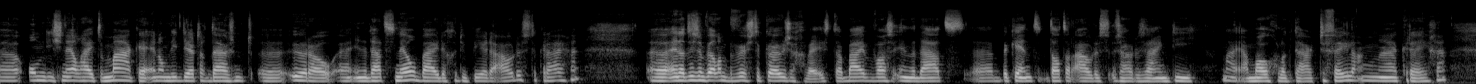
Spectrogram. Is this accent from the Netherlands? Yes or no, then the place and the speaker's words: yes; Friesland, Netherlands; Ik kom natuurlijk zelf uit Friesland en ben daar ook geworteld. Ik woon daar ook.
